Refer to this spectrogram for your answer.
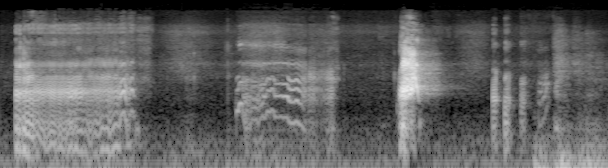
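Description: A small Chihuahua voices a drawn-out, harmonic growl-whine that wavers up and down, followed by a single sharp, loud bark. A few soft clicks and thumps trail off at the end.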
